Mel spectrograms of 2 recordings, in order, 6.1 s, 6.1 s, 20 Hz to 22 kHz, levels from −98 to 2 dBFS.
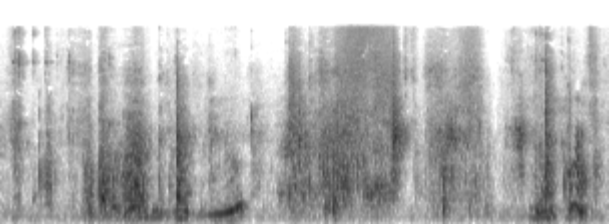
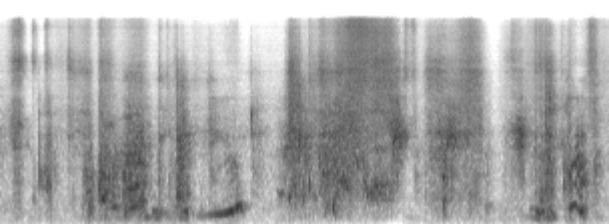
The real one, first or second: first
